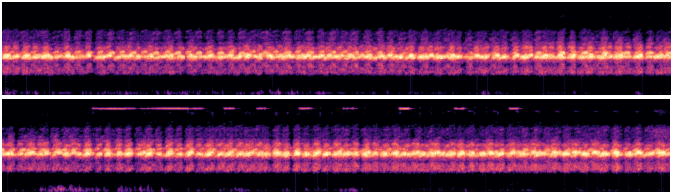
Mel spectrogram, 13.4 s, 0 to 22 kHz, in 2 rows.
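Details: Massed European tree frogs in chorus, 20 May 2023, their quick, nasal, rattling calls overlapping into a constant shimmering buzz, a faint low rumble around the middle.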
